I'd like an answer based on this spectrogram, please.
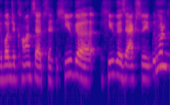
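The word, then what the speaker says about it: hygge: It's pronounced huga and no one would pronounce h y g huga.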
